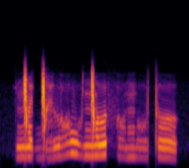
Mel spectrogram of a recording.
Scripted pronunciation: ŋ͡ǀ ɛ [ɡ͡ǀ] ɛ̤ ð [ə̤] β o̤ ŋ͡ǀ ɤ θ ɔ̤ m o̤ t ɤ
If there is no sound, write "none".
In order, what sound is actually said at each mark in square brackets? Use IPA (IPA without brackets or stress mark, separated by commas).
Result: ɡ͡ǀ, ɔ̤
